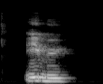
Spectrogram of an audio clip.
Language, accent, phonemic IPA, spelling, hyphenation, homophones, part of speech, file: French, Canada, /e.my/, émus, é‧mus, ému / émue / émues, adjective, LL-Q150 (fra)-émus.wav
- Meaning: masculine plural of ému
